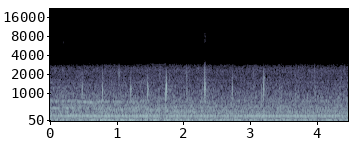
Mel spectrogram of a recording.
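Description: Pot of sinigang broth at a boil, bubbling with scattered small pops and clicks, the sharpest a little past the middle, as a wooden spoon stirs through it. A steady low hum runs underneath.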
